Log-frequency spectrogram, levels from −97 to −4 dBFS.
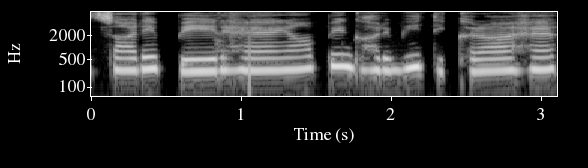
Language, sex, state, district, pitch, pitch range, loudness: Hindi, female, Bihar, Darbhanga, 270 Hz, 260-285 Hz, -24 LUFS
